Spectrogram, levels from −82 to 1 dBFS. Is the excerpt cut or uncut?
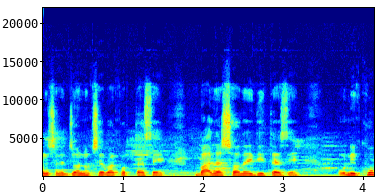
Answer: uncut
